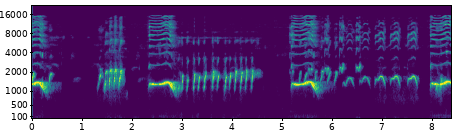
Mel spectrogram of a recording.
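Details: Night lure audio of Asian koel: long smooth whistled notes alternate with rapid bubbling series, with a few short separate notes near the end.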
